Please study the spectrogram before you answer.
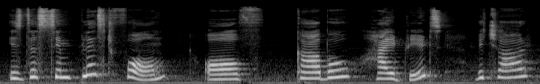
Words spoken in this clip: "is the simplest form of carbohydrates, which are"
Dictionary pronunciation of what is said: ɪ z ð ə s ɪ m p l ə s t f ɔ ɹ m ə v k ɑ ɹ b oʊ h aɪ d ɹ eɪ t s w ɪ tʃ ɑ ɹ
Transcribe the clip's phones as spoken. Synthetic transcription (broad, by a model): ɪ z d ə s ɪ m p l ə s t f ɔ ɹ m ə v k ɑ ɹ b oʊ h aɪ d ɹ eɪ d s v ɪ tʃ ɑ ɹ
